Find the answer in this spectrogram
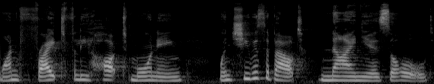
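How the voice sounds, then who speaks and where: A woman's normal speaking voice at a medium pitch and fairly slow pace, on a very clean recording with a silent background. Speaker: audiobook reader. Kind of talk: audiobook reading of a classic children's novel.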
